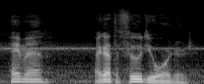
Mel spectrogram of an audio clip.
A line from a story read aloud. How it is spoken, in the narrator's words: In a very confident voice, he said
